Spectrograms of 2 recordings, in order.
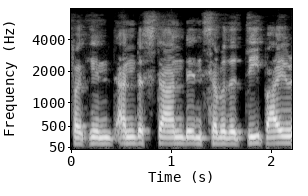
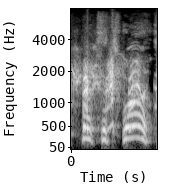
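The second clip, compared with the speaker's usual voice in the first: very high, disbelieving What's a twat; mock incredulous. To friends, a high disbelieving question. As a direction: squeal it in disbelief. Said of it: "they say twat".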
